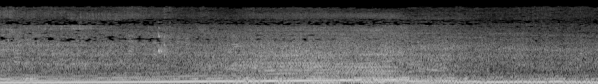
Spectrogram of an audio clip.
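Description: Jaguar D-type's straight-six engine accelerating away, its note rising steadily for about four seconds, then fading.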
